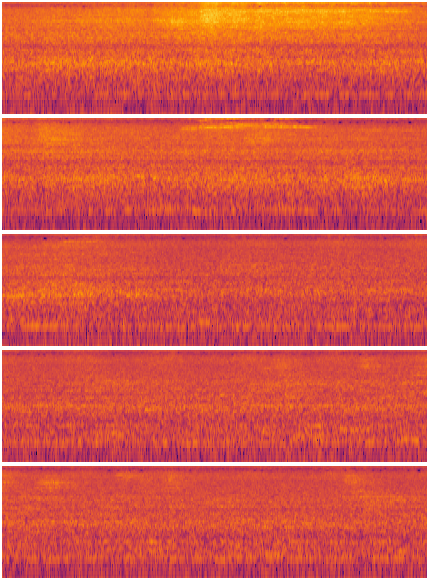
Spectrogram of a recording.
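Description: Tokaido Shinkansen train at the platform: a steady, even running noise with a low constant hum, holding level without rising or falling.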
